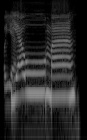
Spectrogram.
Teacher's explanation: Wow, sukun sebelumnya fathah. Lin pada huruf wow itu monyongin mulutnya. Yauma. Tapi jangan dinaber.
